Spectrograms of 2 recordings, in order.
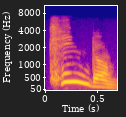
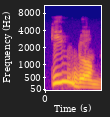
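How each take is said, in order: First: কিংডম higher, opening like খ; aspirated K. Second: কিংডম with a plain K, no puff; unaspirated K. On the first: Teacher correcting kingdom, aspirated কিংডম. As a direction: puff the K of কিংডম, pitch up. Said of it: "খর মতো উচ্চারণ হবে". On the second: Teacher showing the wrong take, unaspirated কিংডম. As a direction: keep the K of কিংডম breathless. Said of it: "রাজ্য না". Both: Shown as a demonstration.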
